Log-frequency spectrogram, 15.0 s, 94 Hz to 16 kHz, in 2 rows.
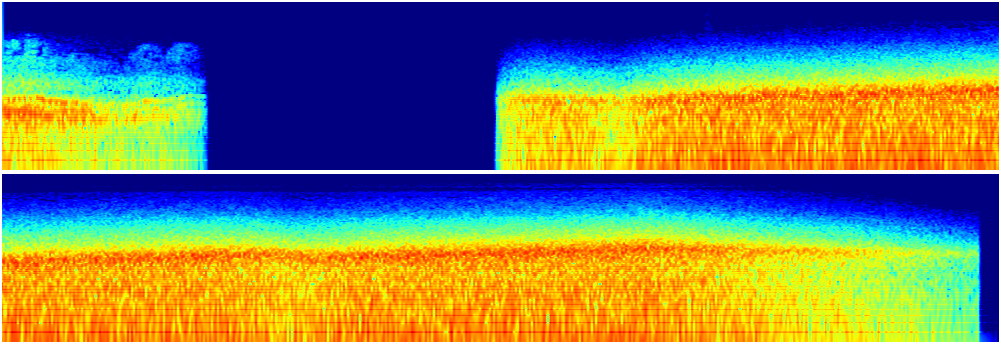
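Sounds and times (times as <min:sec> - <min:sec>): strong whistling wind: 0:03.7 - 0:14.8.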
